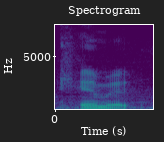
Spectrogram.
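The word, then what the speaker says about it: Kemet: interpretations of the original name Kim it conventionally pronounced Kim it used the ancient Egyptians to decide describe themselves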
